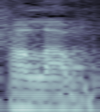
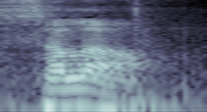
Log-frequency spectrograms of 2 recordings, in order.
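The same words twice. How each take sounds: First: The word begins with an sh sound. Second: The word begins with a plain s sound. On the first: The speaker calls it wrong. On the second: The speaker calls it right.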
